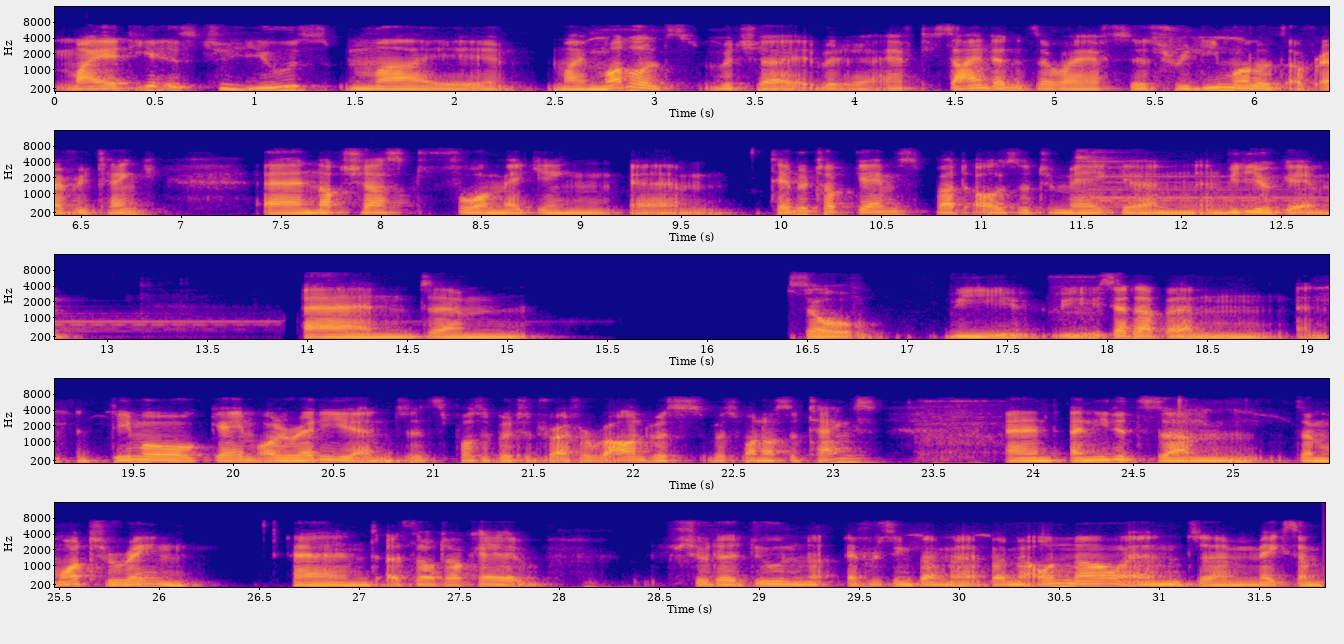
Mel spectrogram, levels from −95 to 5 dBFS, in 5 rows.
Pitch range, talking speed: 95-120 Hz, 170 wpm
